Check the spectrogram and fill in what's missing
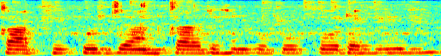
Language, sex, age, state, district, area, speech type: Hindi, female, 60+, Uttar Pradesh, Lucknow, rural, spontaneous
